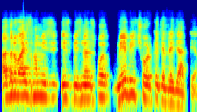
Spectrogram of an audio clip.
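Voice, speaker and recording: With a Punjabi accent, a man speaks in a high voice with ordinary pitch variation, the sound dry and close with no echo. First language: Punjabi (speaking Hindi). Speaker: network marketing distributor. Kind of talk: achievement speech. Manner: halting.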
